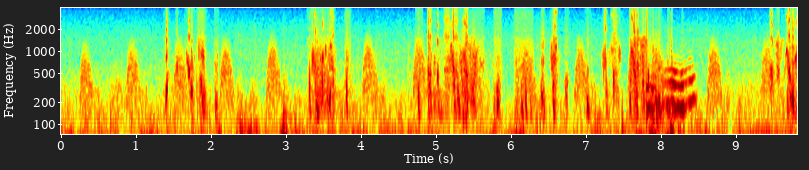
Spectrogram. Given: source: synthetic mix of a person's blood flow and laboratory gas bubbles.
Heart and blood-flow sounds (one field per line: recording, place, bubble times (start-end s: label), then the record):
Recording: Doppler ultrasound of blood flow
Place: subclavian vein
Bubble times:
1.36-1.45 s: bubbles
1.52-1.58 s: bubbles
1.65-1.96 s: bubbles
2.03-2.11 s: bubbles
3.27-3.68 s: bubbles
3.77-3.87 s: bubbles
4.72-4.82 s: bubbles
4.87-5.66 s: bubbles
5.76-5.87 s: bubbles
6.04-6.30 s: bubbles
6.38-6.46 s: bubbles
6.51-6.65 s: bubbles
6.71-6.78 s: bubbles
6.98-7.08 s: bubbles
7.21-7.47 s: bubbles
7.58-8.03 s: bubbles
9.44-9.82 s: bubbles
From the record:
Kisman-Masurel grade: 333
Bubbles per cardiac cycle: rolling drumbeat, 9 or more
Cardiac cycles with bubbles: 50 to 99%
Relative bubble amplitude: loud (0.450 to 0.775)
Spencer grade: 3 (all of the cardiac periods contain showers or single bubble signals, but not dominating or overriding the cardiac motion signals)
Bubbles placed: anywhere in the cardiac cycle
